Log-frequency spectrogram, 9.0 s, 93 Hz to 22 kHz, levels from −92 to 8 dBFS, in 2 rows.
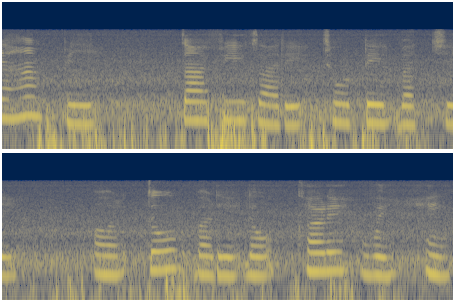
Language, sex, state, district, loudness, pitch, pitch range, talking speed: Hindi, female, Madhya Pradesh, Dhar, -16 LUFS, 240 Hz, 230-255 Hz, 85 wpm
